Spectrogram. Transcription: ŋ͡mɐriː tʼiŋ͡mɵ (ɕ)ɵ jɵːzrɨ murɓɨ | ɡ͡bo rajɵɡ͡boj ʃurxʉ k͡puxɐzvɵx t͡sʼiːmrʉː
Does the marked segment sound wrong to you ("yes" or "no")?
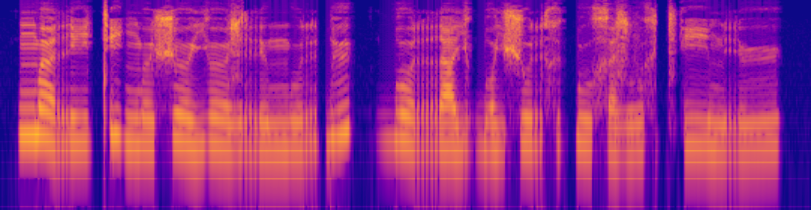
yes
